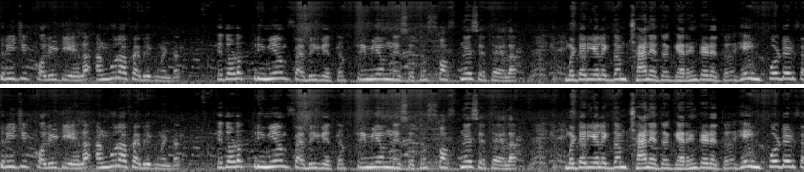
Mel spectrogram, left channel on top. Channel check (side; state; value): left; quieter; 4.4 dB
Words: जी क्वालिटी आहे ह्याला अंगुरा फॅब्रिक म्हणतात. हे थोडं प्रीमियम फॅब्रिक येतं, प्रीमियमनेस येतं, सॉफ्टनेस येतं, याला मटेरियल एकदम छान येतं, गॅरंटेड येतं. हे इम्पोर्टेड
